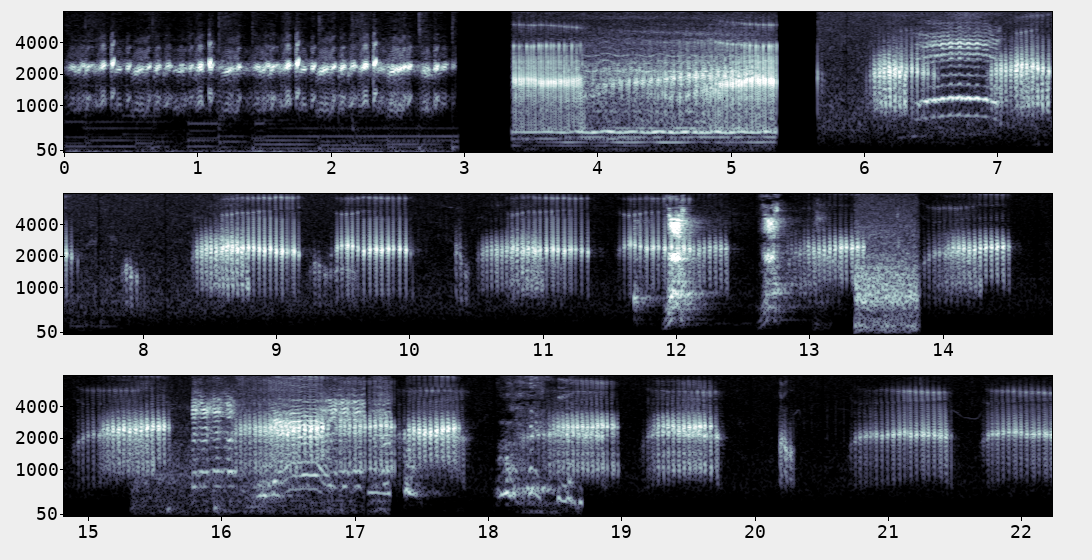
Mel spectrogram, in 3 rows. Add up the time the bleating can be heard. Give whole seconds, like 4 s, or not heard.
3 s.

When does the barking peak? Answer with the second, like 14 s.
12 s.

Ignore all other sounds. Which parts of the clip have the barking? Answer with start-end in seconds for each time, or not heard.
11.7-13.8, 15.3-18.8.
